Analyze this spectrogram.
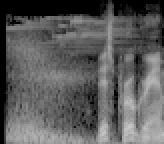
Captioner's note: logo whooshing and tinkling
